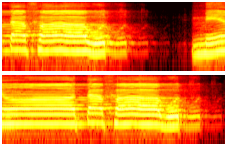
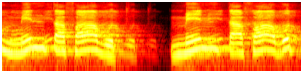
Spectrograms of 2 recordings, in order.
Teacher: اس میں ہم ایسے کرتے ہیں کہ جہاں اخفا ہونا ہوتا ہے وہاں ان حروف پر ہم رکتے ہیں یعنی غنہ کرتے ہیں۔ اس غنہ کو غنہ خفیف بھی کہہ سکتے ہیں، اور اس میں آدھی آواز منہ کے اندر سے آئے گی اور آدھی ناک سے آئے گی۔ اس طرح اخفا مکمل ہوگا۔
